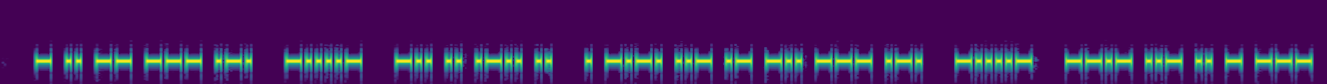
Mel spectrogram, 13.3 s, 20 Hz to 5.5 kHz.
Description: Morse code, heard as a keyed tone, about 24 wpm, 600 Hz. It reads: TIMOR - DILI ECUADOR - QUITO
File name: CW / Practice / NationalCapitals24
